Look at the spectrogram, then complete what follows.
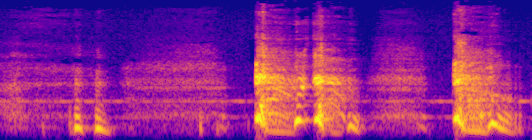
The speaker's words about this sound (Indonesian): tuh kan belum belum apa apa udah batuk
